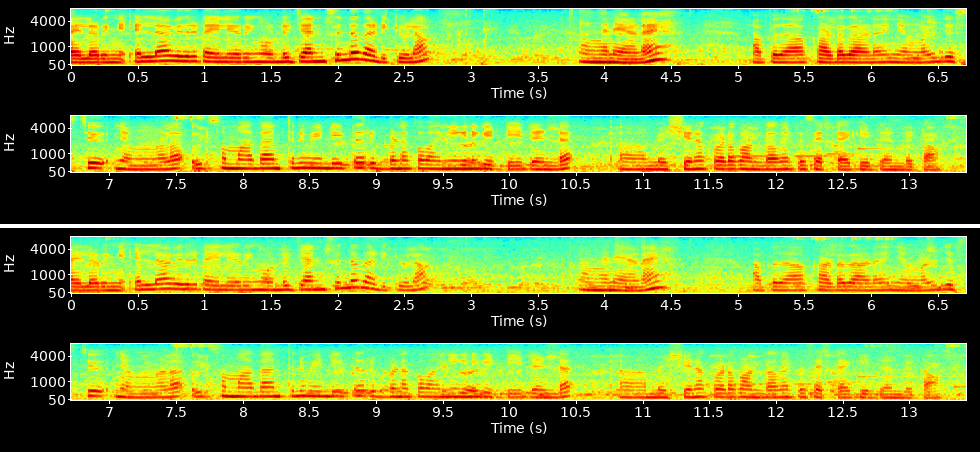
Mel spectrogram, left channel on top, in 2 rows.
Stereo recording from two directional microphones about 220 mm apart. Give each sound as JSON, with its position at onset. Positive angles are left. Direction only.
{"t": 0.0, "sound": "a woman's voice", "side_deg": 15}
{"t": 3.9, "sound": "a woman's voice", "side_deg": 20}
